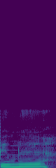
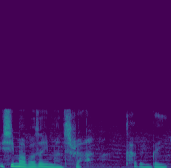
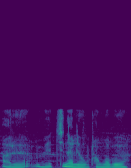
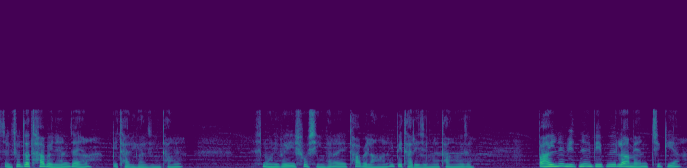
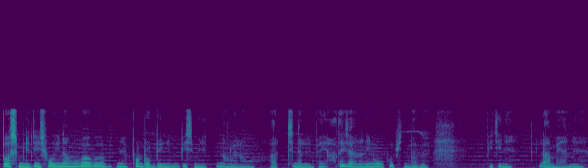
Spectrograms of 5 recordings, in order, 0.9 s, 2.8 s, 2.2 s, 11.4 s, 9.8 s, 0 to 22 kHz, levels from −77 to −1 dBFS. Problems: background sounds at intervals, low volume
